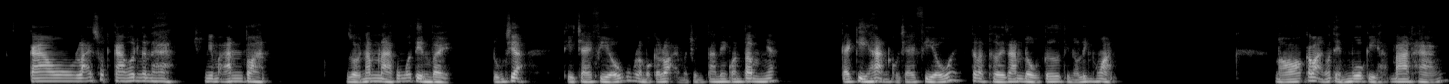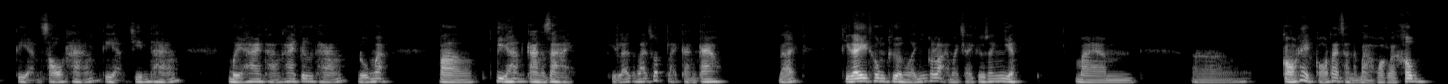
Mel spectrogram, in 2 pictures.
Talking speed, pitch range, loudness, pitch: 240 wpm, 110-140 Hz, -25 LUFS, 125 Hz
